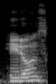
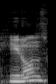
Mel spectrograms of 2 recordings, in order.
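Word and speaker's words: Heron's: और इसके एरिया को हम प्रूव भी कर चुके हैं हीरोन्स फॉर्मूला की हेल्प से। हीरोन्स की एक्चुअल प्रोनाउंसिएशन है हिरन्स फॉर्मूला।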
